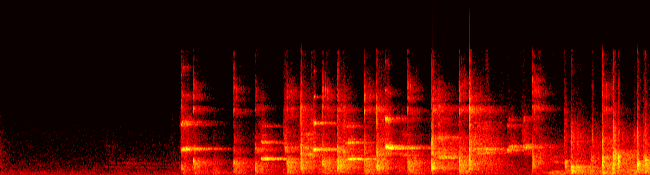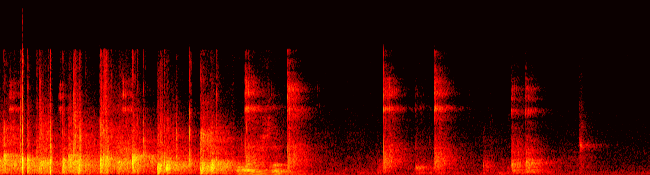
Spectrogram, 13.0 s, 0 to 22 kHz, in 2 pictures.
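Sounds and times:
table tennis ball bouncing: 0:01.8 - 0:05.9, 0:08.9 - 0:12.4.

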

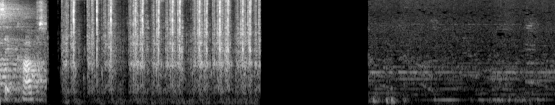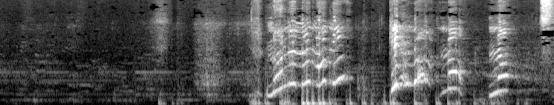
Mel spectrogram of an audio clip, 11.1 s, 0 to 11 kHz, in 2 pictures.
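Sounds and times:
typewriter key clicks: 0:00.6 - 0:02.6
faint television sound with music: 0:03.7 - 0:11.0.

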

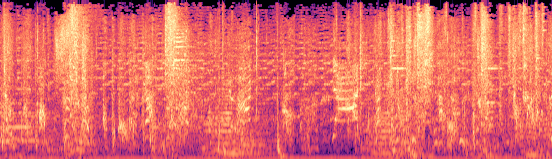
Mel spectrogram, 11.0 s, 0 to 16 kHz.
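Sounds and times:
film music with bagpipe-like sound: 0:00.0 - 0:11.0.

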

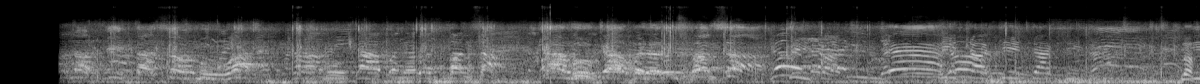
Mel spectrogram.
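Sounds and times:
men shouting a group cheer: 0:04.8 - 0:09.6.

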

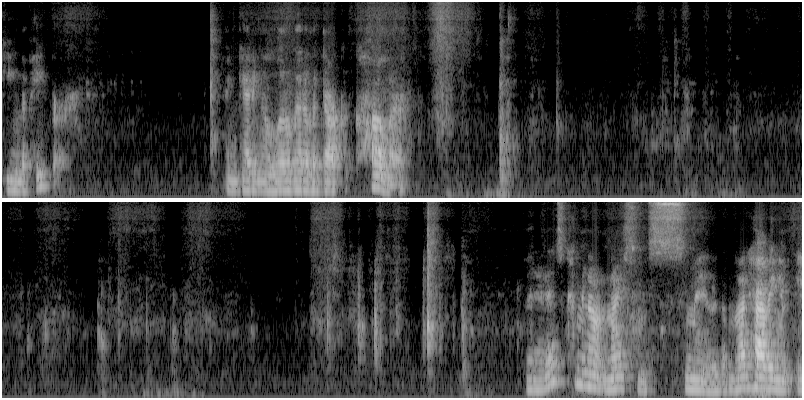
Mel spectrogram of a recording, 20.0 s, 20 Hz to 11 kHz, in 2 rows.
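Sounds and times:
iron sliding over paper: 0:03.0 - 0:20.0.

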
